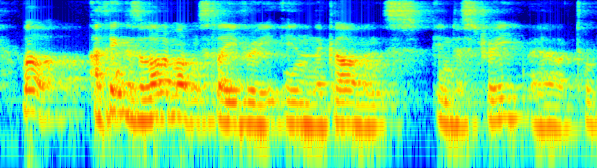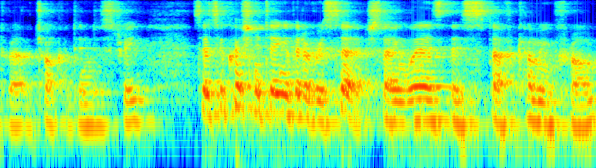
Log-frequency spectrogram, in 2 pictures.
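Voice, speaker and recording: Speech moves at a very fast pace with ordinary pitch variation. Both noticeable background noise and audible room echo are present. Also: man, fairly high pitch for a man. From England, Birmingham. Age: 60s. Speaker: international development worker, church member. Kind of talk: interview testimony.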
